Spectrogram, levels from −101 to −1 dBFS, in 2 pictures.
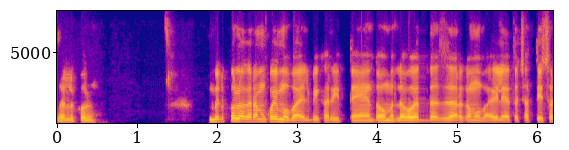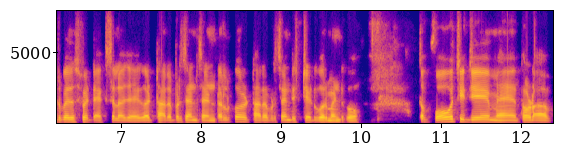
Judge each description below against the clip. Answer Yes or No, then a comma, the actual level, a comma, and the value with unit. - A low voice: Yes, low, 115 Hz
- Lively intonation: No, average, 2.7 semitones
